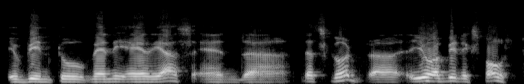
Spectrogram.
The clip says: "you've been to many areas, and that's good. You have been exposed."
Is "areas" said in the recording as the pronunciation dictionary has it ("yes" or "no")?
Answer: no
